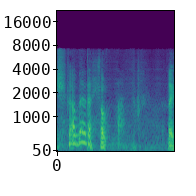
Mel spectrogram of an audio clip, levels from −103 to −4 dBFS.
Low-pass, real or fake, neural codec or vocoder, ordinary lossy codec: 7.2 kHz; fake; codec, 16 kHz, 0.5 kbps, FreqCodec, larger model; none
